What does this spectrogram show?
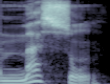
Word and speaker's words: maçon: Un maçon. Here you can see that we've got this little cédille beneath the C. Okay. And it just means that you will pronounce this C as S.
